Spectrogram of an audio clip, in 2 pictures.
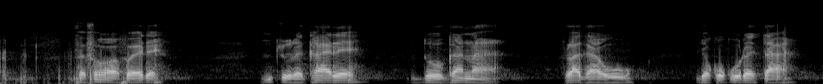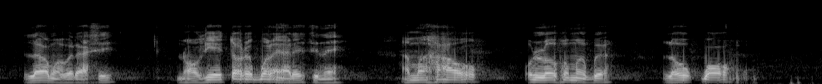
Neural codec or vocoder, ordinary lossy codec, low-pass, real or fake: none; AAC, 64 kbps; 7.2 kHz; real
